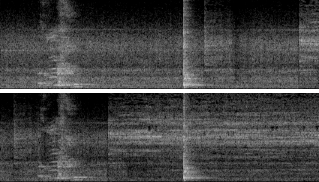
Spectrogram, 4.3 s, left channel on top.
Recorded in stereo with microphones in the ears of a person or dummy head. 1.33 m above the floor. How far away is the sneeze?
About 2 m.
